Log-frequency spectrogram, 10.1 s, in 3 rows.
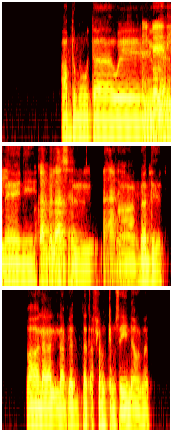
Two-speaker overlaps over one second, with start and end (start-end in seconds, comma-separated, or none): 3.0-5.0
